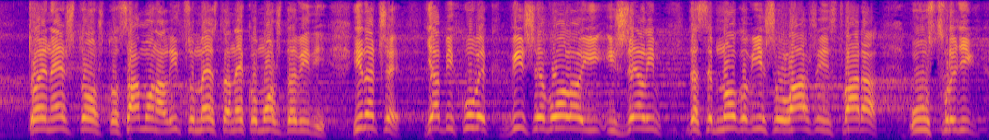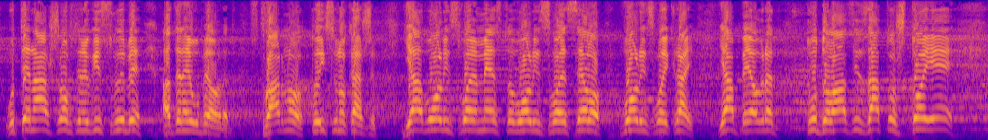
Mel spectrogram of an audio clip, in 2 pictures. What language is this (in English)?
Serbian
